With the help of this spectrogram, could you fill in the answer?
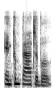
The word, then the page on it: incompatible: Indian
